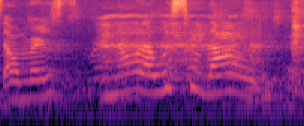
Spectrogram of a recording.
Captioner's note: female mumbles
